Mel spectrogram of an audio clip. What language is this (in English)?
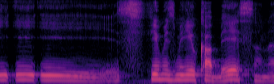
Portuguese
